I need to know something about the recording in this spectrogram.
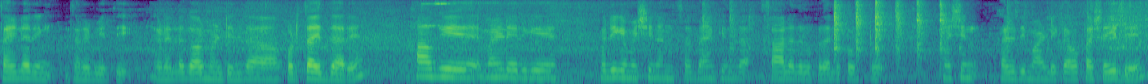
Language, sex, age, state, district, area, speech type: Kannada, female, 30-45, Karnataka, Udupi, rural, spontaneous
